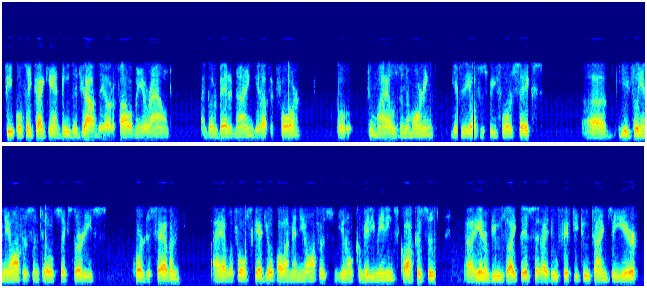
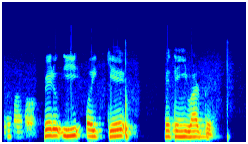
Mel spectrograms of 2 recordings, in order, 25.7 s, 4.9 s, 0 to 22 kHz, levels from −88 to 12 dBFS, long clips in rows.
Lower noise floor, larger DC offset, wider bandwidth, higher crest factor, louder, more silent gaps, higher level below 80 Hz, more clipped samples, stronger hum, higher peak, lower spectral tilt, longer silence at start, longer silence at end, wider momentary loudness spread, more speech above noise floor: second, -67 dBFS vs -79 dBFS; neither; second, 3.9 kHz vs 4.8 kHz; first, 20 dB vs 12 dB; second, -23 LUFS vs -11 LUFS; neither; second, -72 dBFS vs -54 dBFS; neither; first, 60 Hz at -60 dBFS vs none; about the same, -2 dBFS vs 0 dBFS; second, -8.5 dB/octave vs -12 dB/octave; about the same, 0.1 s vs 0.05 s; second, 0.15 s vs 0.65 s; second, 11 LU vs 16 LU; second, 45 dB vs 69 dB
